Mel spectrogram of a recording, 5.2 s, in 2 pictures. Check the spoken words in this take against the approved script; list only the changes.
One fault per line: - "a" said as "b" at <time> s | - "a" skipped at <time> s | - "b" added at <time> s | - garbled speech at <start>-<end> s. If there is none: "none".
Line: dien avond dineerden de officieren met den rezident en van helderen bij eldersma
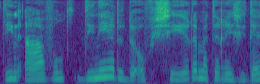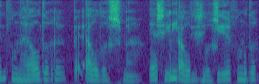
- "en" skipped at 2.7 s
- garbled speech at 4.1-5.2 s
